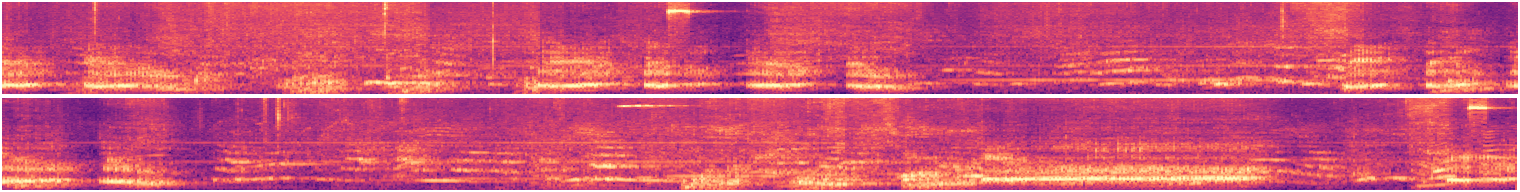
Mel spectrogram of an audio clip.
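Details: One-year-old captive Steller sea lion at an aquarium in Ise: a series of short, deep, harmonic barking roars about two per second, then a longer drawn-out moaning call near the end.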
